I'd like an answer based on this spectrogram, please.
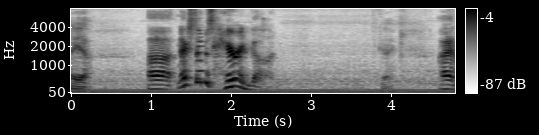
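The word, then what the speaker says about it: Harengon: uh next up is heron god okay and i checked the pronunciation guide it is hair in god yeah not haringen uh they originated in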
